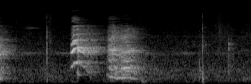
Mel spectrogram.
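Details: White female Shiba Inu puppy born on 11 May gives two short whining yelps in quick succession, the first sharp and rising, the second lower and drawn out, with faint clicks and a quiet room behind.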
